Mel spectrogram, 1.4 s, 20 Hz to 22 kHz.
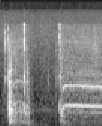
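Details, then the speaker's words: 2015 Hyundai ix35 2.0 GDI, left front power window, ignition on: clicks, then after a pause the window motor kicks in with a steady hum; intermittent fault, wiggling the door loom had no effect, mechanic suspects the switch assembly. "now it's going up and down and it's all very fine but i did wiggle the wiring when it was playing up and it made no difference whatsoever"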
